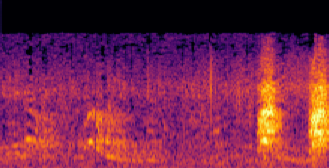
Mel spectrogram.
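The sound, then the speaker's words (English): A dog named Badger lets out two loud barks in quick succession near the end, following a stretch of quieter, indistinct vocal sounds. “I've not heard Badger bark like that before.”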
